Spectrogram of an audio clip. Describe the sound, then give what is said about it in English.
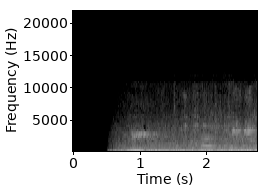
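Steady, brisk street traffic in Revolution Square in Tehran, Iran, fills the scene after a brief silence, with a continuous rumble of passing cars and larger vehicles and faint scattered voices of many people going about their day. “The traffic is brisk, as you can hear.”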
